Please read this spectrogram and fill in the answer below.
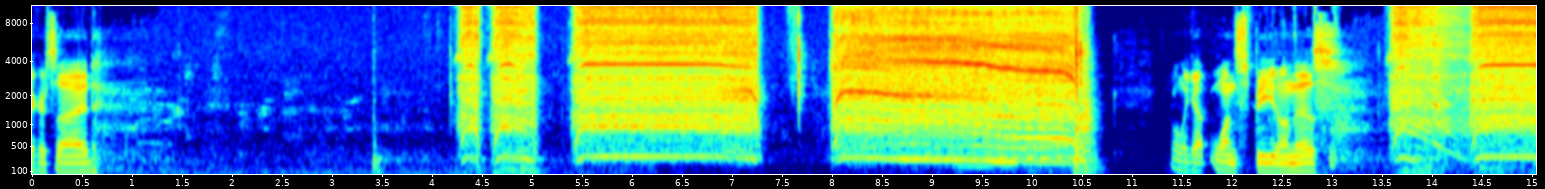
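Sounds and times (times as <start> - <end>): cordless drill driving screw: 4.2 - 7.4, 8.0 - 10.7, 13.6 - 15.0.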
